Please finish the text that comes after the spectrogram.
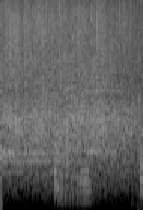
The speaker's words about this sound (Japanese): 拍手ありがとうございました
